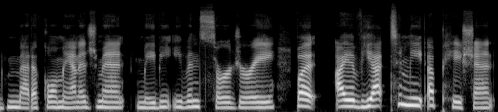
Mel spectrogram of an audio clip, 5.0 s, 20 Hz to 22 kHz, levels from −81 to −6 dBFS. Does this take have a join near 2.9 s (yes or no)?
yes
